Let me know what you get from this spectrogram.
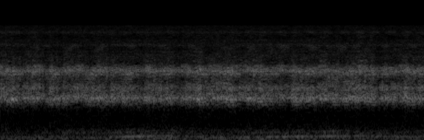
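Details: Frogs heard in the middle of the night, a thick steady chorus of rapid pulsed croaks merging into a constant throbbing hum, with a faint low hum underneath.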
